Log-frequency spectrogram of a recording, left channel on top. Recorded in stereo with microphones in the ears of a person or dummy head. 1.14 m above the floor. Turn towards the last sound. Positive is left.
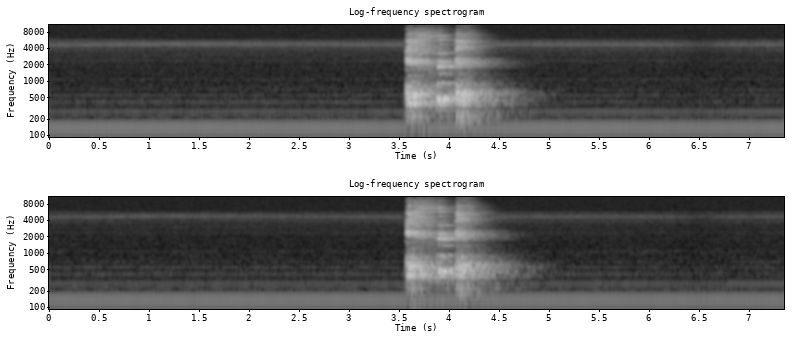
turn(degrees=25)  # may be behind; listen again after turning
